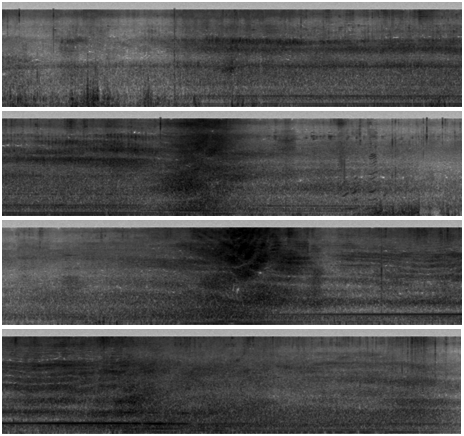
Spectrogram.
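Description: Motor vehicles passing on the highway, one about ten seconds in and another near twenty seconds, rising and fading as they go by, over a steady low hum and wind on the microphone.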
